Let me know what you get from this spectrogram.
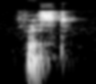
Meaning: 1. A gathering for a specified reason or occasion 2. An event in which the act denoted by the previous noun occurs
- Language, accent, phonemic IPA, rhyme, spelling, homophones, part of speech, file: English, Southern England, /fɛst/, -ɛst, fest, fessed / -fest, noun, LL-Q1860 (eng)-fest.wav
